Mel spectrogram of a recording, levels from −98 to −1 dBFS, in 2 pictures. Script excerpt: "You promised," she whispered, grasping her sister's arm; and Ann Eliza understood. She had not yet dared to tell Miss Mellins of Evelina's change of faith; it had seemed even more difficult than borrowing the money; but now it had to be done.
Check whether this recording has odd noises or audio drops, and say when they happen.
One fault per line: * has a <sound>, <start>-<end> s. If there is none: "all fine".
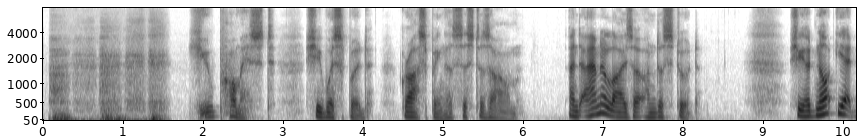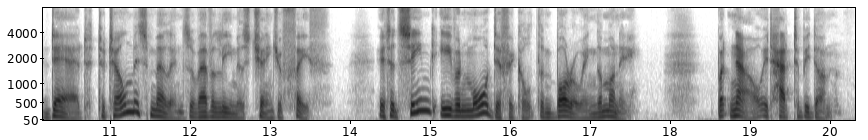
* has a breath, 0.1-1.6 s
